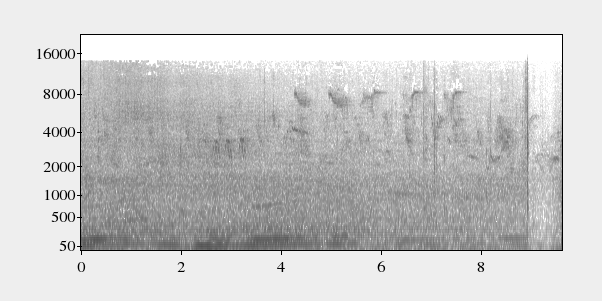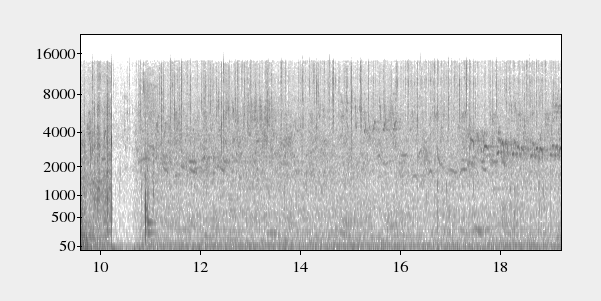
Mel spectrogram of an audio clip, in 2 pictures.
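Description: Small birds chirping against steady outdoor background noise, with a low rumble under the first half. The sound breaks off abruptly twice, about nine and ten seconds in, then goes on as a quieter hiss with scattered faint ticks and more chirps near the end.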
